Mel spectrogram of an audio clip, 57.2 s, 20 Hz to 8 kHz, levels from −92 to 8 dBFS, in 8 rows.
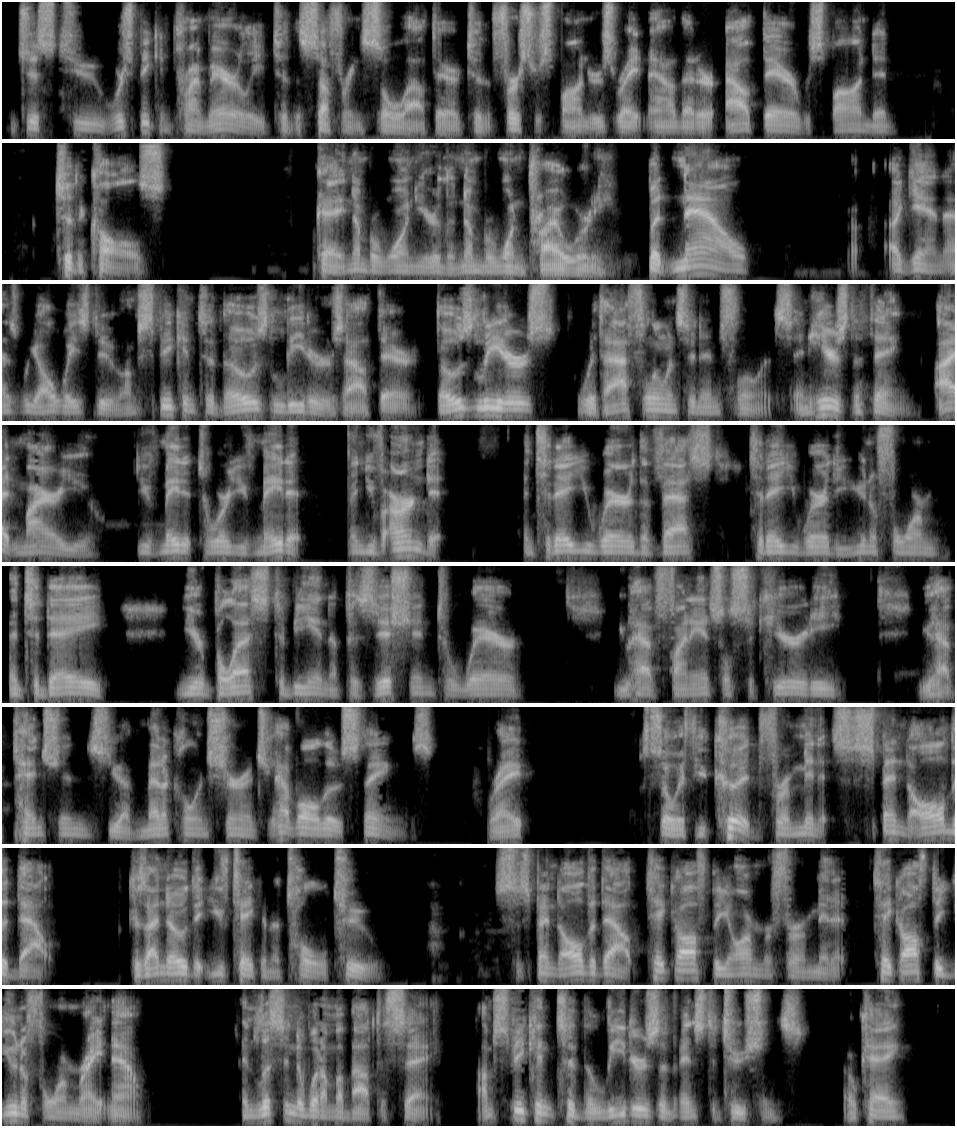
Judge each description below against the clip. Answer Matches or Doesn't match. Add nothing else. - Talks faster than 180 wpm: Doesn't match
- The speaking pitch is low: Matches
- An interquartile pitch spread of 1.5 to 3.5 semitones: Matches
